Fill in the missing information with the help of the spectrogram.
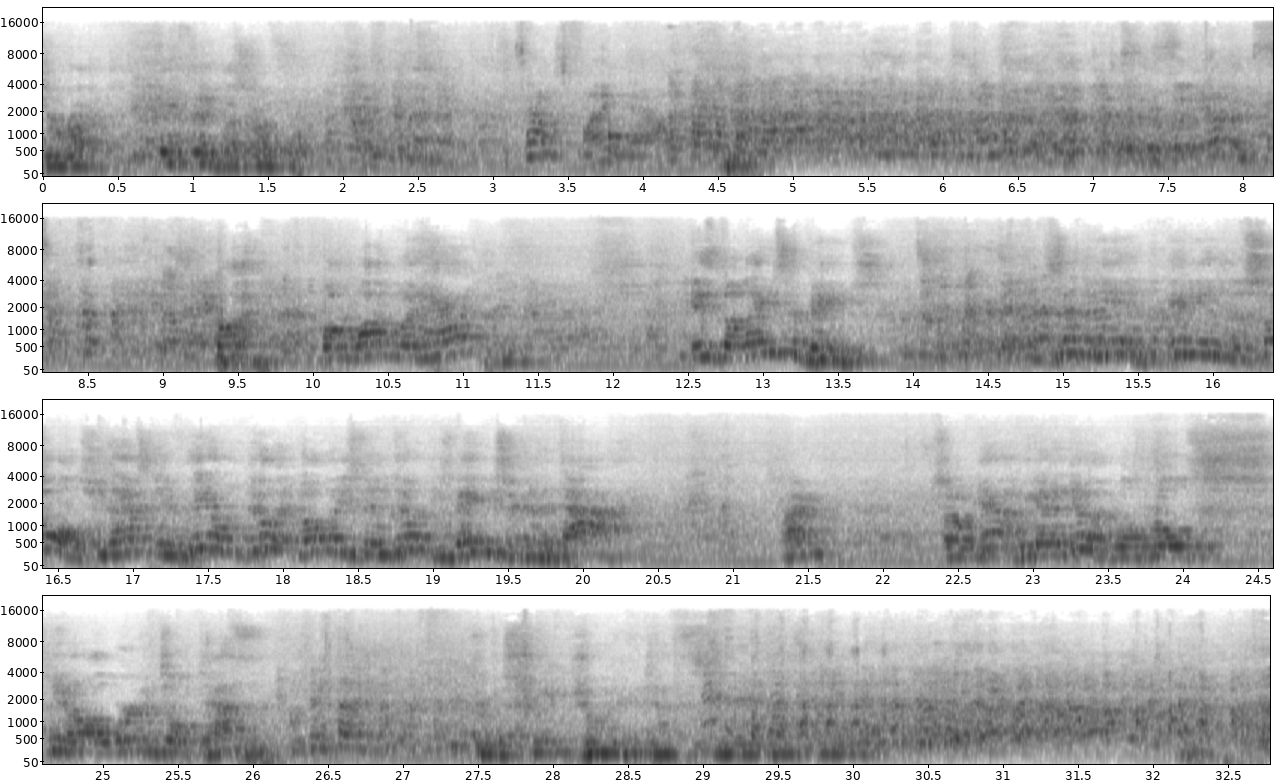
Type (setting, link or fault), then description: setting, busy venue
